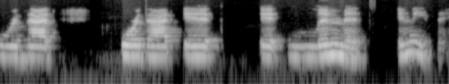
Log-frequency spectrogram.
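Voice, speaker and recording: A woman speaks with a Southern US accent. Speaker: company CEO. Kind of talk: interview.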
